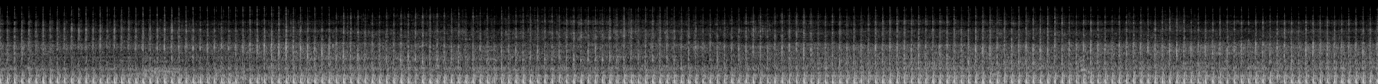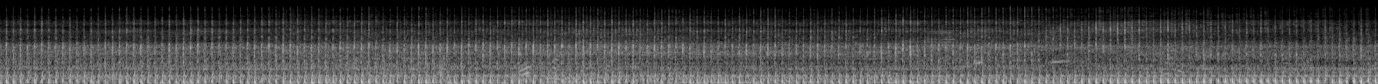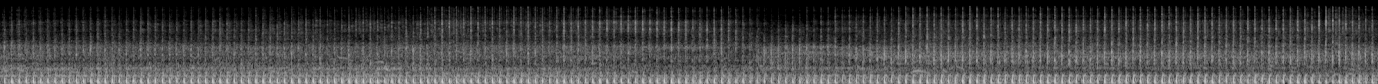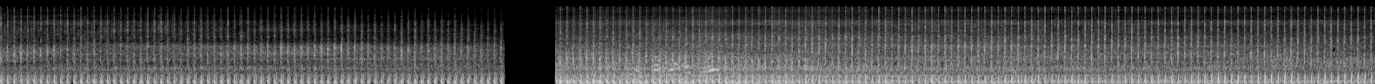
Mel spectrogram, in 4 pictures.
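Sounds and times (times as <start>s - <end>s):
boat motor droning: 0.0s - 55.0s.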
